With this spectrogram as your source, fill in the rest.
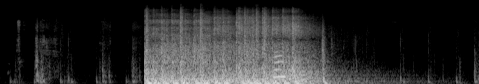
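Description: Rapid automatic gunfire bursts out loudly in a video game match, a dense burst of roughly two seconds that trails off, with brief clicks and game sounds around it.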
